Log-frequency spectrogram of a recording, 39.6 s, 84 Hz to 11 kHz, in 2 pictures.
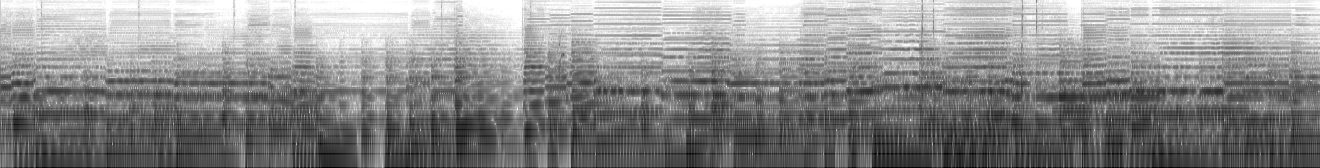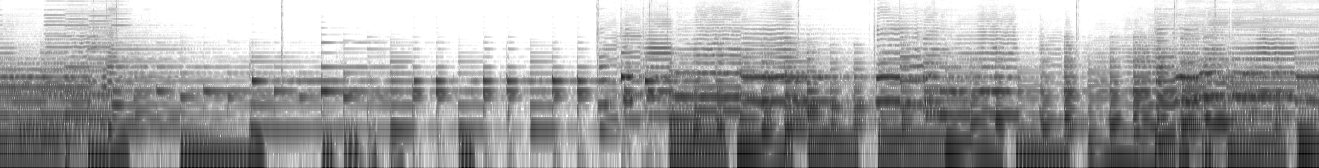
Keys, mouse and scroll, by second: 6.4 click, 9.9-12.7 typing, 14.2-18.1 typing, 21.4 click, 23.7-28.5 alt+shift+drag, 35.7-39.5 drag.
